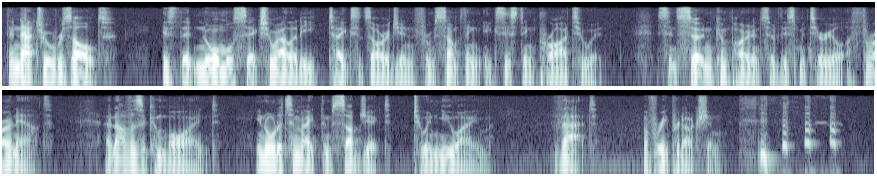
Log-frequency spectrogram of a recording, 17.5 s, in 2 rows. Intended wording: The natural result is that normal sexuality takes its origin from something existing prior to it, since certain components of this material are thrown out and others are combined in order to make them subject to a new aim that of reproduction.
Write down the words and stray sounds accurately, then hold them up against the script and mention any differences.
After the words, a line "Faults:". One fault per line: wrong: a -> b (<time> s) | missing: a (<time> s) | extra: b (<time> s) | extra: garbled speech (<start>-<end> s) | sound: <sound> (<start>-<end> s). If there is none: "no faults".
The natural result is that normal sexuality takes its origin from something existing prior to it, since certain components of this material are thrown out and others are combined in order to make them subject to a new aim that of reproduction.
Faults:
sound: laugh (16.1-17.1 s)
